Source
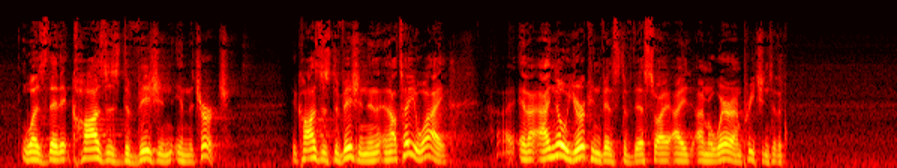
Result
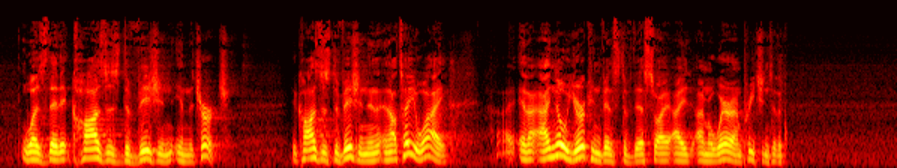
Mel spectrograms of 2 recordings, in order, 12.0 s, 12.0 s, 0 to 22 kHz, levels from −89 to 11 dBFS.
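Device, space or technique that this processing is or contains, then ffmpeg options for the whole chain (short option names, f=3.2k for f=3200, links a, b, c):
filter by subtraction: -filter_complex "[0:a]asplit=2[a][b];[b]lowpass=240,volume=-1[c];[a][c]amix=inputs=2:normalize=0,volume=-1dB"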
